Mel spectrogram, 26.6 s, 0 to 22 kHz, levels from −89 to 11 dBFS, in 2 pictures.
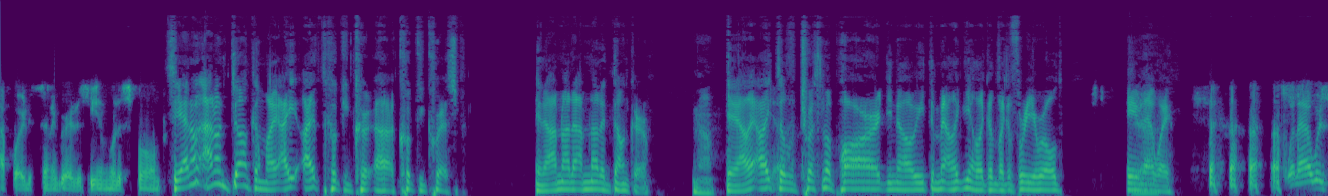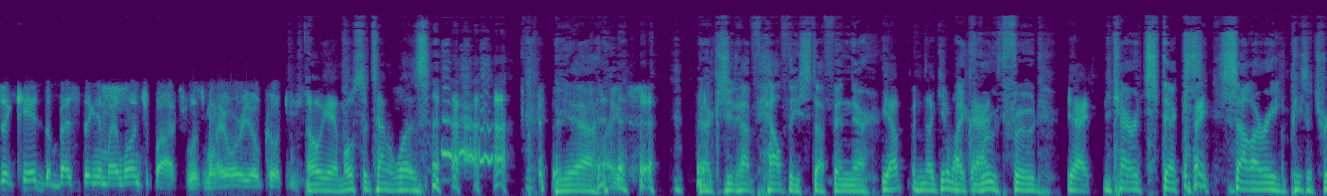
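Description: No technical faults are audible.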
